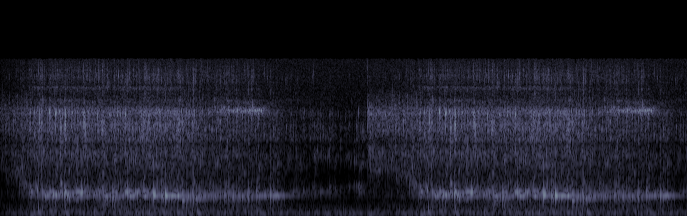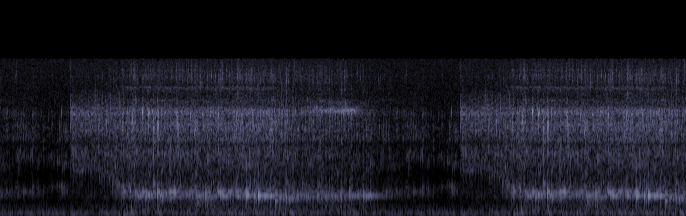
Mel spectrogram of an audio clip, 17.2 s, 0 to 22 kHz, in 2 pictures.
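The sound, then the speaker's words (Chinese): Water poured from large buckets onto an altar piled with wood, four bucketfuls in turn: a faint, continuous rushing splash that swells and dips in four similar waves. “以利亚命令第三次泼了4大桶水在祭物上。”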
